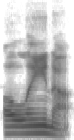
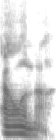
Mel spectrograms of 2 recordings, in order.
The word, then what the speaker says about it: Elena: Elena or is it Elena? I think it's Elena. Elena. I think it's first and third syllables accented, not the second syllable, I think.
